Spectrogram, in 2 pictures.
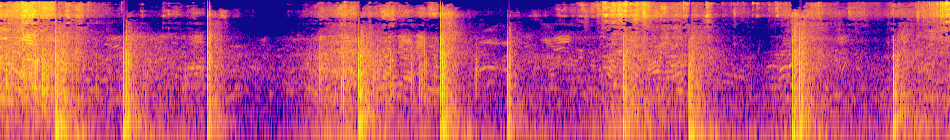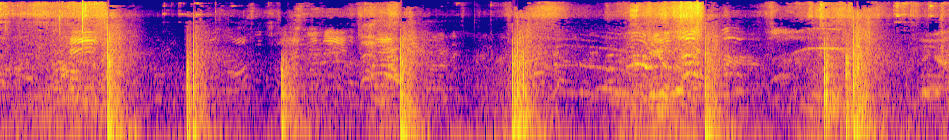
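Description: Fireworks burst with loud booms, one after another, echoing outdoors.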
